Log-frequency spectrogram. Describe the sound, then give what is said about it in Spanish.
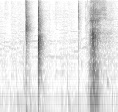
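Two sharp hand claps ring out close together in near silence, followed by a lone faint clap and a brief scuffling burst; sparse, hesitant applause from a concert audience in Potsdam, East Germany, after a band finishes a song. “Dos aplausos.”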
